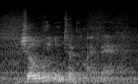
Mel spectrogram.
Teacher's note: Imagine person A says, "Who took your man?" and person B says, "Jolene took my man." So we all have the intuition that Jolene is going to be probably the most prominent thing in that sentence, and it has to do with the fact that it's an answer to the question in A.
